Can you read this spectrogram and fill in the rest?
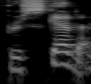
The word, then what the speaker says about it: bruschetta: It's pronounced bruschetta. The people in the U.S., you know, especially at Applebee's, yeah. – Pronounce it bruschetta.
